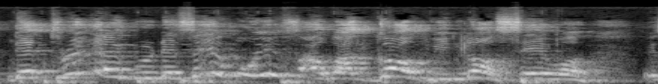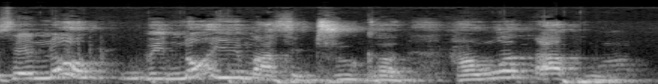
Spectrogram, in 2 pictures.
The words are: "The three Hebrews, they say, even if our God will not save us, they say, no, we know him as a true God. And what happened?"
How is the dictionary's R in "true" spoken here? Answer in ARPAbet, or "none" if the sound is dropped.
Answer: R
